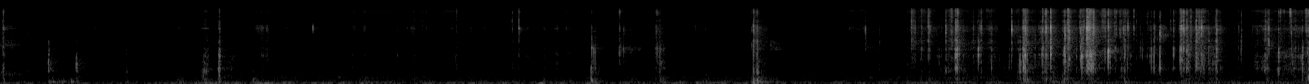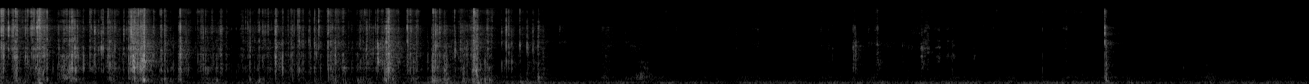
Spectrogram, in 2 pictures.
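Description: Foil wrapper of a Prizm football card pack being torn open and crinkled by hand: faint rustling at first, then a dense crackle of the foil for about ten seconds in the middle, then faint handling of the cards.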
